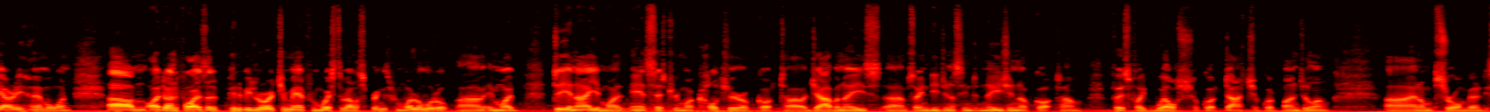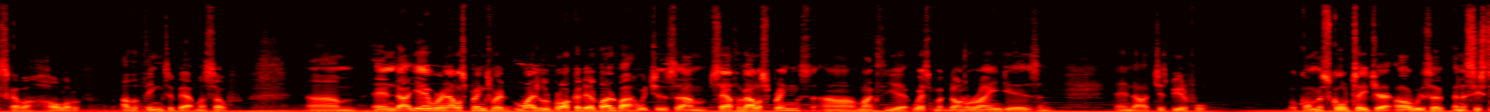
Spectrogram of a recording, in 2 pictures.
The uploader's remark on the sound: This episode was recorded outside in the wild outdoors. Chickens and car sounds may be distracting.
